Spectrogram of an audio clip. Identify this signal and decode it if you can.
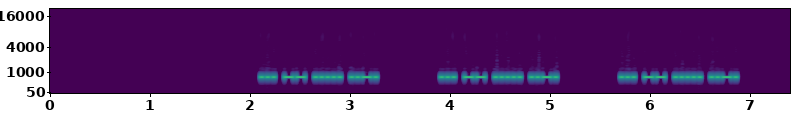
Morse code, heard as a keyed tone, about 37 wpm, 700 Hz. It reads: SM5F SM5F SM5F
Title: DXCC-100 Call Signs - 4 Characters - Repeated 3x - 40wpm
